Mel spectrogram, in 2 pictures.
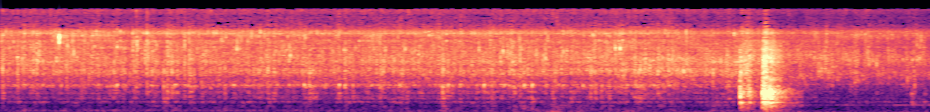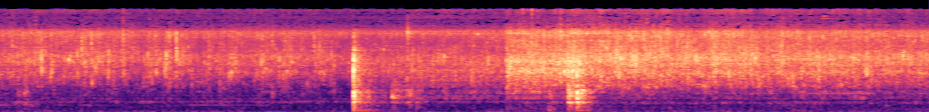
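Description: Paneer cubes sizzling steadily in hot desi ghee in a ceramic-coated frying pan, with a few sharp knocks in the pan; the loudest is about nine and a half seconds in, and another comes around sixteen seconds.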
